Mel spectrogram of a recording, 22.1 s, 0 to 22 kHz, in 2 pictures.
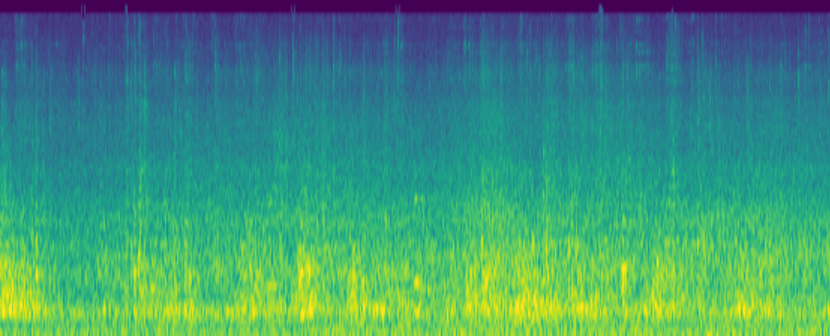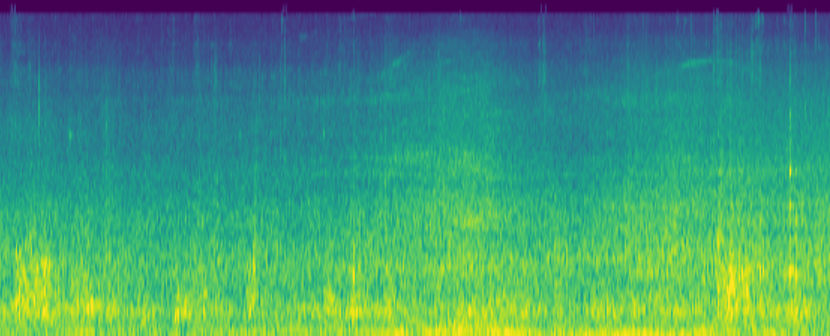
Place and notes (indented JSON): {
  "title": "Décoration de Noël",
  "date": "2009-12-24 23:59:00",
  "description": "Orléans\nLe vent sengouffre dans les décorations de Noël : lamelles de plexiglass",
  "latitude": "47.90",
  "longitude": "1.90",
  "altitude": "114",
  "timezone": "Europe/Paris"
}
